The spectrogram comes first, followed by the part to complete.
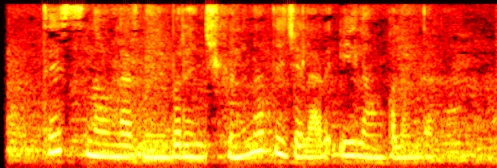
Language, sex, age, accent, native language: Uzbek, female, 18-24, Andijon, Uzbek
